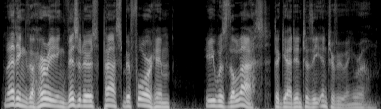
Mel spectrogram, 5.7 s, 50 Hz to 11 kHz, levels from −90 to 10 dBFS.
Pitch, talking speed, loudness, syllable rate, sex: 135 Hz, 180 wpm, -17 LUFS, 5.3 syllables/s, male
